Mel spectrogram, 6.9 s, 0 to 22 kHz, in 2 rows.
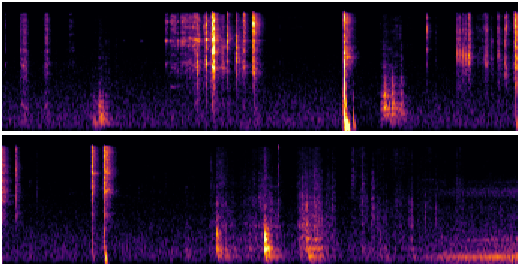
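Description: Radom P-64 pistol being handled and dry-fired: a rattling metal clatter about a second in, then a sharp click at about two seconds and another at about four, typical of the hammer falling. Softer knocks follow near the end.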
